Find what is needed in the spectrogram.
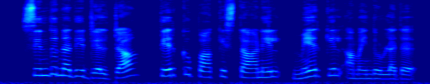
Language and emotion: Tamil, neutral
